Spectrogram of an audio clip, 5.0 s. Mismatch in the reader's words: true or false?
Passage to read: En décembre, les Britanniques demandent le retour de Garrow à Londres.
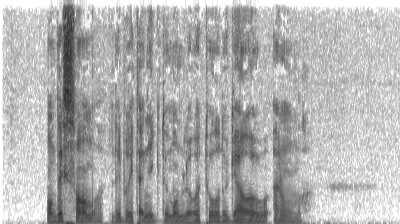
false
